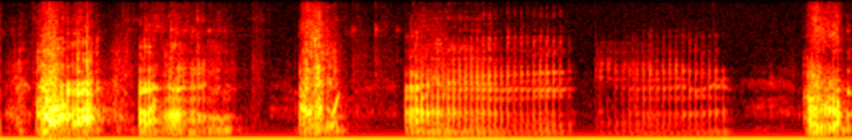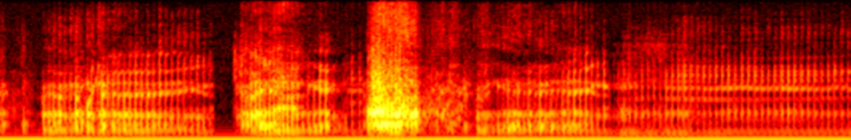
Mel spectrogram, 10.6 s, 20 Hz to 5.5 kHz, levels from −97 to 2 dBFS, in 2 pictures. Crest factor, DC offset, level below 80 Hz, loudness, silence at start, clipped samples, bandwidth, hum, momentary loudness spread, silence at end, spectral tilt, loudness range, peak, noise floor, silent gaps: 22 dB; 3%; -54 dBFS; -22 LUFS; 0.1 s; under 0.1%; 5.4 kHz; none; 25 LU; 0.3 s; -8.5 dB/octave; 9 LU; 0 dBFS; -54 dBFS; none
